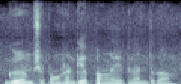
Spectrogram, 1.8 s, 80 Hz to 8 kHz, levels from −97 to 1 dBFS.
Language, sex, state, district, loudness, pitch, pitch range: Wancho, male, Arunachal Pradesh, Longding, -16 LUFS, 120 Hz, 115-125 Hz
